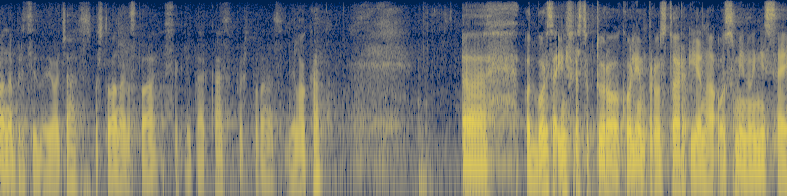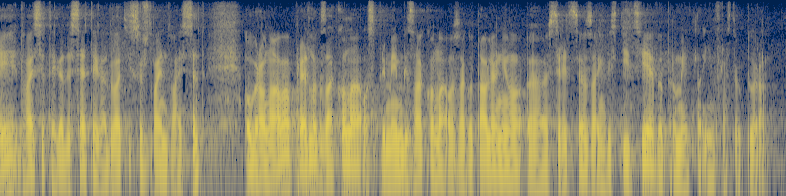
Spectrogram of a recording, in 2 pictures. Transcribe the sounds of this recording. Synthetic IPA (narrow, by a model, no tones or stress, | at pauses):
aːnapɾɛt̪sʲjɛd̪ujoːt͡ʃaspɔʃt̪ɔʋaːnaɡɔspasɛkɾɛt̪aːɾkaspɔʃt̪ɔʋaːnasɔd̪eːlawka | ɔd̪bɔːɾzaʔinfɾast̪ɾuk̚t̪uːɾɔːkoːljɛmpɾoːst̪ɔɾjɛnaʔoːsminujnisɛjid̪ʋajsɛt̪ɛɡad̪ɛsɛːt̪ɛɡad̪ʋaːt̪iːsɔd͡ʒd̪ʋaːind̪ʋa̰jsɛt̪ | ɔbɾawnaːʋawpɾʔɛːd̪lɔɡzaːkʰɔnaʔɔspɾɛmembizaːkɔna̰ʔɔzaɡɔt̪aːwlʲjanjusɾeːt̪st̪ɛwza̰ʔinʋɛst̪iːt̪sijɛʋəpɾɔmeːt̪nɔ̰ʔinfɾast̪ɾṵk̚t̪ṵːɾɔ̰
